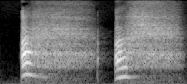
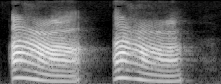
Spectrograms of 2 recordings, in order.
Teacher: ha is voiceless while عين is voiced. When you say ah ah, you can feel the air flowing through your mouth, but when you say ah ah, there is no air.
